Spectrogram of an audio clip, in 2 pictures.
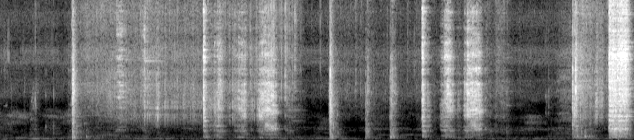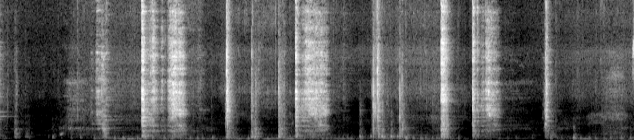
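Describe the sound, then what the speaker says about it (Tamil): Chapati cooking on a hot pan for breakfast, heard as bursts of scraping, pressing and pan clatter with faint sizzle between quieter gaps, close and without talk. "சப்பாத்தி சுட்டுட்ருக்கேன்."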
